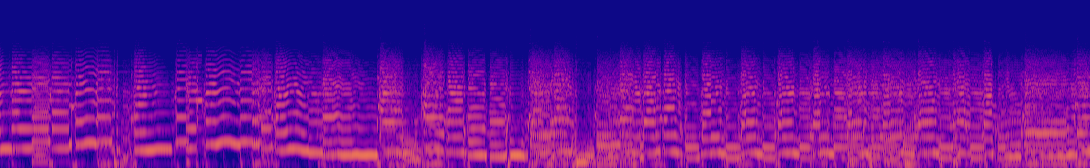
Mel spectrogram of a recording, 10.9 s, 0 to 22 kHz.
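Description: Electric guitar tuned down a half step playing a fast blues lead phrase in the 12th-fret area, with quick picked runs and bent notes.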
